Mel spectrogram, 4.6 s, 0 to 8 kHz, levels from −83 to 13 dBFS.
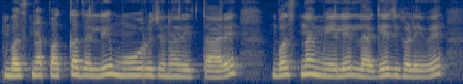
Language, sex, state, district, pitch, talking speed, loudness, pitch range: Kannada, female, Karnataka, Bangalore, 215 Hz, 130 wpm, -18 LUFS, 200-225 Hz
